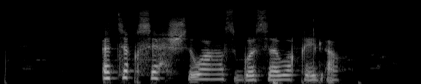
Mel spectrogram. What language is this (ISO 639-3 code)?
kab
